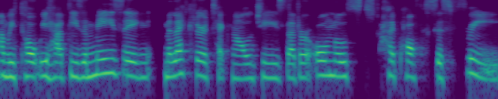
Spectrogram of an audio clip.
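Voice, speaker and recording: With an Irish accent, a woman speaks at a fairly quick pace and a medium pitch with hardly any pauses, a dark, mellow tone and monotone, flat intonation, the sound dry and close with no echo. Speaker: clinical research fellow, PhD student. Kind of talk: webinar presentation.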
